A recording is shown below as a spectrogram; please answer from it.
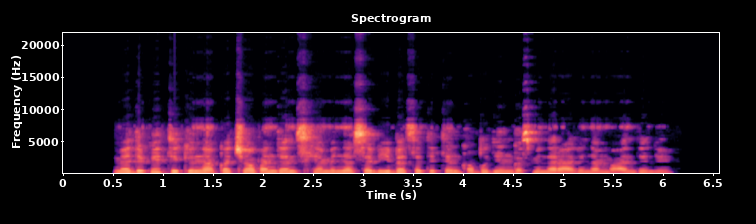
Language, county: Lithuanian, Kaunas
